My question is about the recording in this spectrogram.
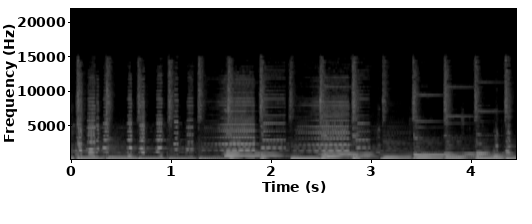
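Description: Background music: an accordion tune with a regular beat, low bass notes and higher chords alternating.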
